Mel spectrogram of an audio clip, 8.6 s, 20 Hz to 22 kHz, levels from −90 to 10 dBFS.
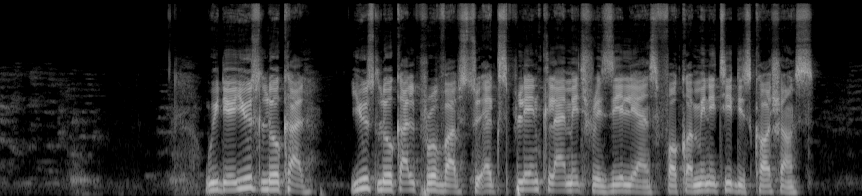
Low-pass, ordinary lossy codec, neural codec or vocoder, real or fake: none; none; none; real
